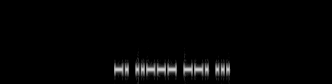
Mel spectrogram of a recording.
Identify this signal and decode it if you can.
Morse code, heard as a keyed tone, about 46 wpm, 700 Hz. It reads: N2GS
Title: USA Call Signs - 2x Character Spacing - 45wpm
